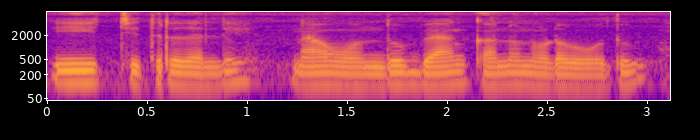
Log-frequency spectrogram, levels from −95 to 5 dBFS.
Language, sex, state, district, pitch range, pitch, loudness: Kannada, male, Karnataka, Koppal, 105-120 Hz, 110 Hz, -21 LUFS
